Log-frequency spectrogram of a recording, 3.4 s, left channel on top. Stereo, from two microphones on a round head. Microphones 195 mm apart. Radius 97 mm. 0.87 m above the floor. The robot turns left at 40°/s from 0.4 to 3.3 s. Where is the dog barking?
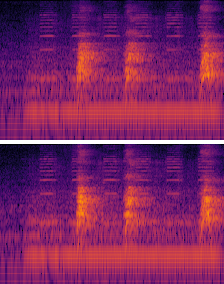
55° right (ahead or behind), 2.5 m; by 3.3 s 25° left (ahead or behind), 2.5 m.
